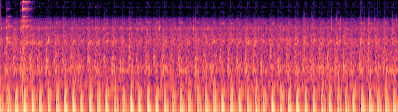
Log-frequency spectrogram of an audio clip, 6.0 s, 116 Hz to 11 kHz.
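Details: Rebuilt Honda GL100 single-cylinder engine with an Aspira piston and valve clearance set at 0.10: an even, steady thump about four beats a second with no knocks or rattles. Normal smooth, healthy idle after restoration.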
